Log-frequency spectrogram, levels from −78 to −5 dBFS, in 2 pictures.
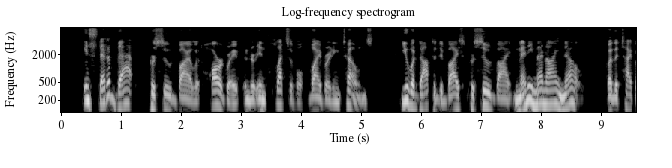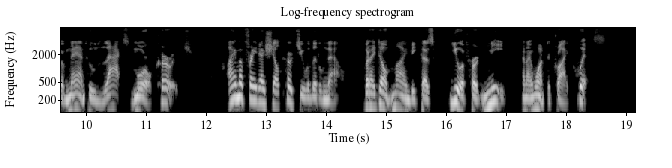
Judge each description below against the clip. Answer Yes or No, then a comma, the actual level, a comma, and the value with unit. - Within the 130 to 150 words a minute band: No, average, 170 wpm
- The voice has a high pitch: No, medium, 155 Hz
